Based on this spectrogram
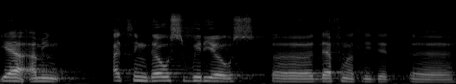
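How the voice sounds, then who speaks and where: This man, with a non-native accent, talks at a fairly slow pace in a fairly high pitch, his pitch varying in an ordinary way. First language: not English. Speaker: film director. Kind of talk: panel discussion.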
